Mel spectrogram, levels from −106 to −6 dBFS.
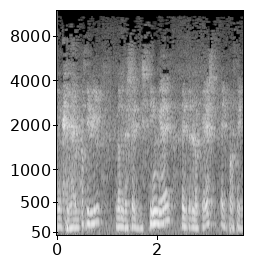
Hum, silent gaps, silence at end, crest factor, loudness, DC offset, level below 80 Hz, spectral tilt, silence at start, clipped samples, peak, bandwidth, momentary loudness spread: none; none; 0 s; 16 dB; -19 LUFS; under 0.1%; -48 dBFS; -6 dB/octave; 0 s; under 0.1%; -4 dBFS; 10.5 kHz; 7 LU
